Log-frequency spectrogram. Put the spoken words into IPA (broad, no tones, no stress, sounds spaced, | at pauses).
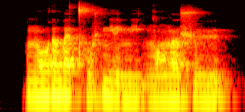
n o ɾ ə w ɛ tʼ u ʃ mʲ ɔ i̯ mʲ ø j ŋ͡m ɔ ŋ œ ʃ y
